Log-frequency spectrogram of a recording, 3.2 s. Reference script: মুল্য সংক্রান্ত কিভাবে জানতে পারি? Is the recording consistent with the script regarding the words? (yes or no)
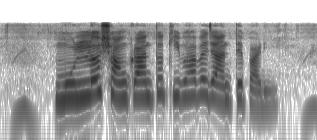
yes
